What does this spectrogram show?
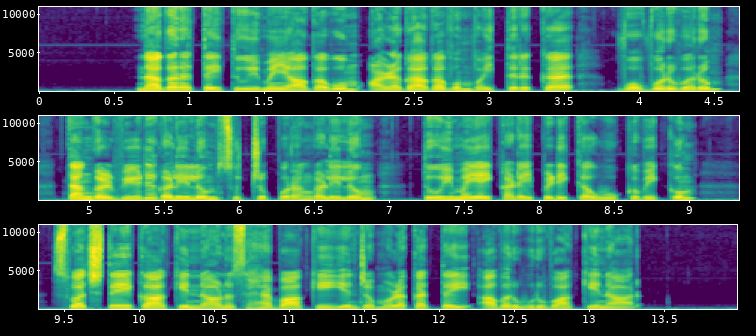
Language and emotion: Tamil, neutral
